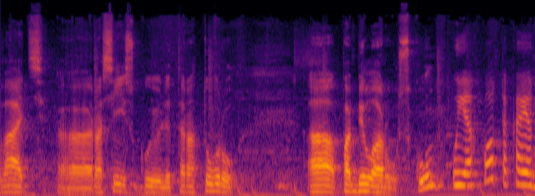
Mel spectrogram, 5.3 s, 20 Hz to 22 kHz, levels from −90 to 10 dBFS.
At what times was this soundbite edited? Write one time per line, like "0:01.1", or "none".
0:04.5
